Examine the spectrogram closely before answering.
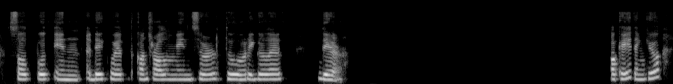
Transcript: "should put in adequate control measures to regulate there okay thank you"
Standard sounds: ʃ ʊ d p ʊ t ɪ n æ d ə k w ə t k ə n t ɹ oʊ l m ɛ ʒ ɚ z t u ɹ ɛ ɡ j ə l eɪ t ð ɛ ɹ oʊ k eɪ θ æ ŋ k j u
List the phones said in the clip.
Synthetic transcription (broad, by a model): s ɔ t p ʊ t ɪ n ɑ d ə k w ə t k ə n t ɹ oʊ l m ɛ s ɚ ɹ t u ɹ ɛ ɡ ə l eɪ t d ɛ ɹ oʊ k eɪ t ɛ ŋ k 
